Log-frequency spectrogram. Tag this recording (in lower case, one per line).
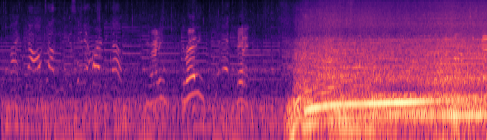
speedboat
boat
